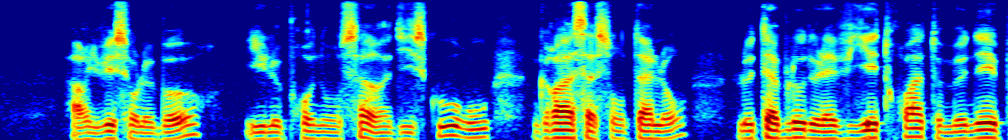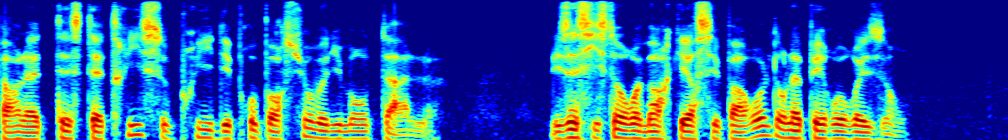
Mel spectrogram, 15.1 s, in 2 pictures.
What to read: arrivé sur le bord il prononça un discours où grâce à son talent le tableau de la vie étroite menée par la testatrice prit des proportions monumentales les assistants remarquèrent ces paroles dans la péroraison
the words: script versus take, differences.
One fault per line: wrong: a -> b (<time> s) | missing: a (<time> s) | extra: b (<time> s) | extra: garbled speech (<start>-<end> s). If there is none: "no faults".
no faults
